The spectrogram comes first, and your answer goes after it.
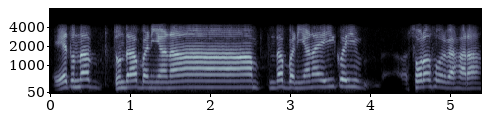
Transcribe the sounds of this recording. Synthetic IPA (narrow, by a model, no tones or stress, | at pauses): eːt̪ʊ̃nd̪aːt̪ʊnd̪aːbəɳɪjaːnaː | t̪ʊnd̪aːbəɳɪjaːnaːeiːkoːiː | soːlaːsoːɾʋɛːɦaːɾaː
